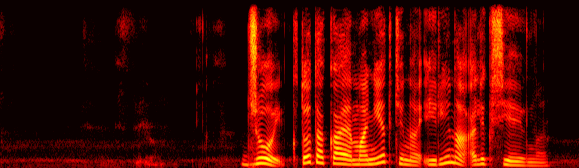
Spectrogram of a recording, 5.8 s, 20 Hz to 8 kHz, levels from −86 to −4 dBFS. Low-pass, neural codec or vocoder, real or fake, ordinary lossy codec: none; codec, 16 kHz, 2 kbps, FunCodec, trained on LibriTTS, 25 frames a second; fake; none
